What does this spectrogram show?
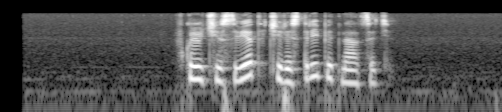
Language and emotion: Russian, neutral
